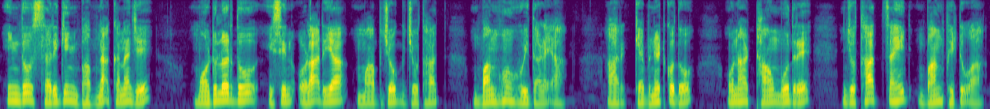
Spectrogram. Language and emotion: Santali, fearful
